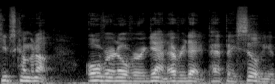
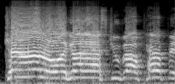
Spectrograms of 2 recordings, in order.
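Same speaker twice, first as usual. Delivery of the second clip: frantic loud yelling; shouting a name; 10 semitones higher, 14 dB louder, slower than usual. Retold or imitated. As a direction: bang on the door and yell. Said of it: "and I say".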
